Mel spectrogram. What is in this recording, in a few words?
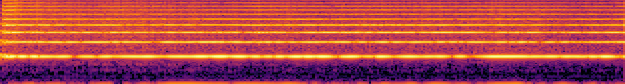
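trumpets section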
